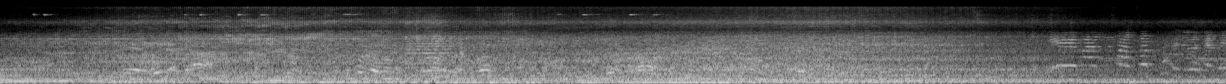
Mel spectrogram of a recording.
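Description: A heavy truck engine labours loudly uphill.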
